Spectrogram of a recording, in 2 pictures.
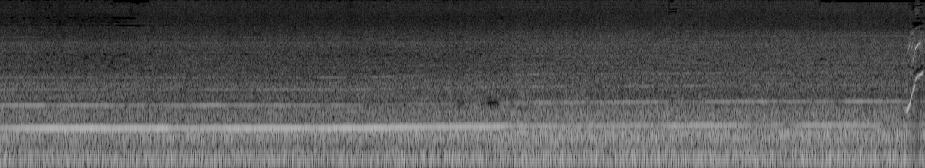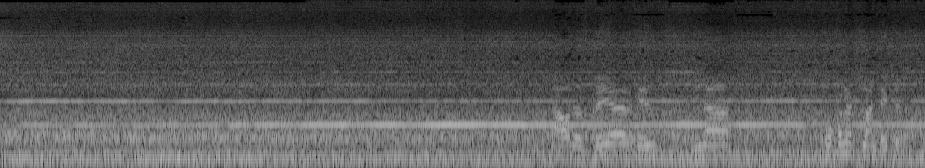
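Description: A tractor engine runs with a steady loud drone.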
